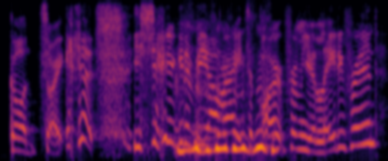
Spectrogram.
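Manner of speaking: ordinary delivery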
